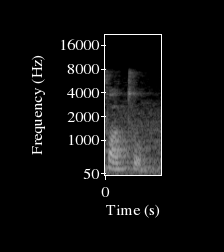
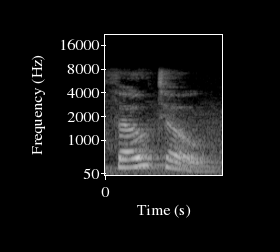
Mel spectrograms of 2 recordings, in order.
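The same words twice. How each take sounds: First: The first vowel is a pure vowel. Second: The first vowel glides as a diphthong. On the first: The speaker calls it wrong. "not photo" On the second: The speaker calls it right. "And now to the O"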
